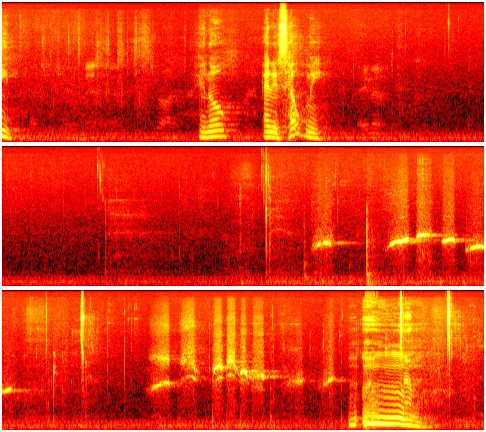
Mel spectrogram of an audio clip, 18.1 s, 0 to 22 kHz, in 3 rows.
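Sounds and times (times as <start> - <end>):
speech: 0.0 - 0.2, 2.5 - 4.1, 16.4 - 17.4
low steady hum: 0.0 - 18.0
person whistling a simple melody: 9.9 - 12.4, 13.9 - 16.4
brief loud vocal sound: 16.4 - 17.5.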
